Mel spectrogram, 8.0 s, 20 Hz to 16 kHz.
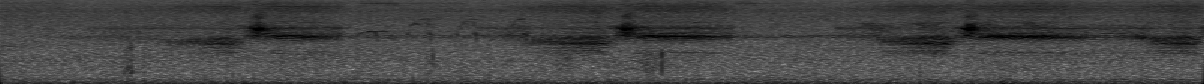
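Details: Ezo spring cicada at Maruseppu, Hokkaido, Japan, recorded on 16 June 2012: three shrill phrases about two and a half seconds apart, each with a sliding note that rises to a sharp accent, over a low rumble.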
